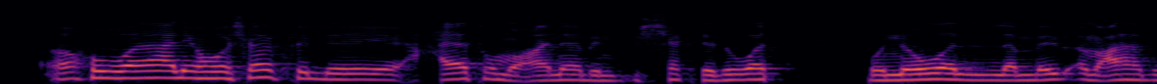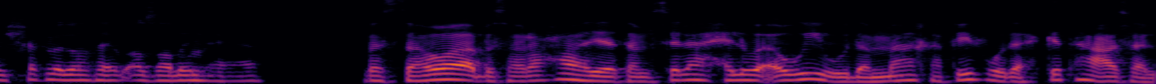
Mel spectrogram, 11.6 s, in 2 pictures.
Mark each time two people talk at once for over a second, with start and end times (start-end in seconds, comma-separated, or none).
none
